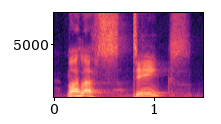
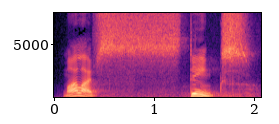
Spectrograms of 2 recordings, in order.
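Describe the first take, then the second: First: Said in the usual way. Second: Slow, breathy whisper of a miserable rich man; mock whispered complaint. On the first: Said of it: "I better use that word". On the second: Preacher imitating rich people at the top, whispering slowly. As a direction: whisper it like a bored millionaire moaning.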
